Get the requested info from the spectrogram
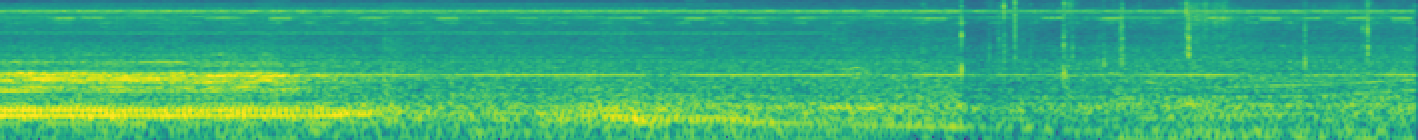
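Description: Empty tank cars of a long ethanol freight train rolling past on the rails: a steady rumble with a thin, steady squeal over it. A low hum is strongest for the first few seconds, then the sound eases a little, and sharp clicks come in during the last few seconds.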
